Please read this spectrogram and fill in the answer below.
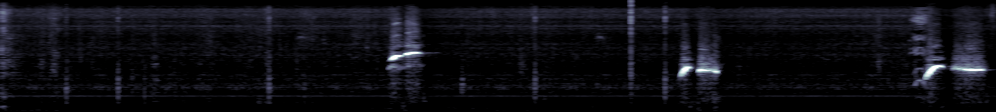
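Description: A person whistling three short whistles, about three seconds apart, each rising in pitch and then briefly held: whistles calling the dogs, which turn and run toward the whistler.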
